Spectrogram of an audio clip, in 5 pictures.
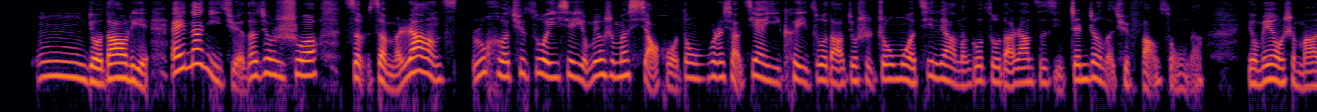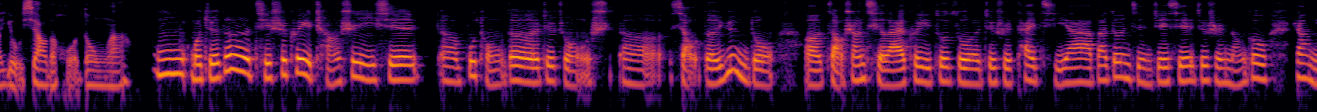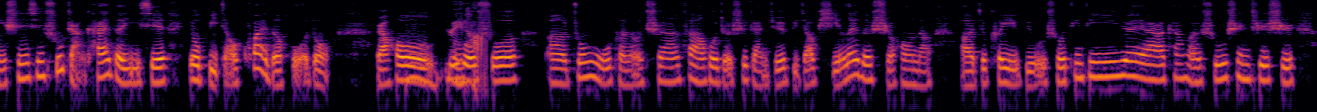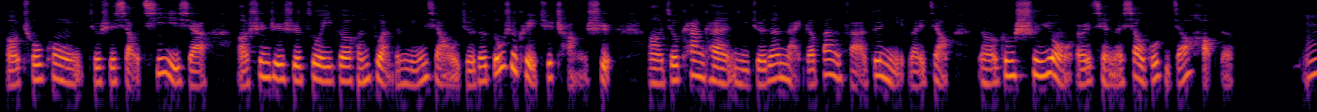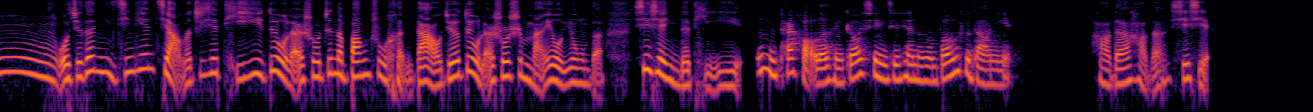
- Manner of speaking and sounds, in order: teeth sucking
- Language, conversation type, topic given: Chinese, advice, 为什么我周末总是放不下工作，无法真正放松？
